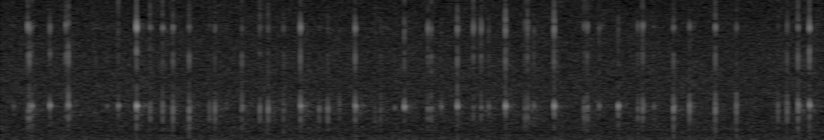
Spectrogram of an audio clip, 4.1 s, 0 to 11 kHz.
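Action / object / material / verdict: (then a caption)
tap / wax-filled glass candle jar / glass / none. Fingernails tap around a labeled glass jar candle filled with wax, held in both hands. A quick, irregular series of light, bright clicks lands around 2.7 kHz with a faint high sheen. Each tap stops almost at once with no ringing, over a quiet, steady background.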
